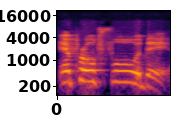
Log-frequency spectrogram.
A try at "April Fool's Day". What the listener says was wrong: April Fool's. There's a Z on the end of that. April Fool's Day.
